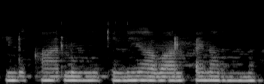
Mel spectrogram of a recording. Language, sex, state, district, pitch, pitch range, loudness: Telugu, female, Telangana, Karimnagar, 185 Hz, 180-185 Hz, -27 LUFS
